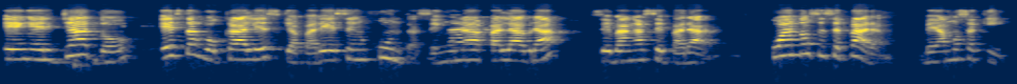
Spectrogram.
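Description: Slow, bright-voiced woman teaching grammar. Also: on the high side, muffled recording. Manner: patient, repeats points for pupils. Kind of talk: online grammar lesson. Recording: echoey room.

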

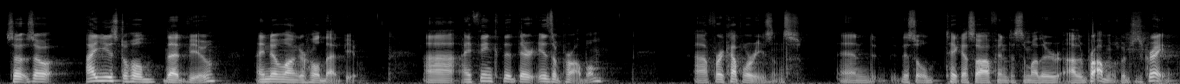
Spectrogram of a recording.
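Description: A man's voice: lowish voice, expressive, normal speed, gravelly. A man in his thirties, co-hosting a podcast in casual debate, reasoning thoughtfully in steps with frequent restarts, on a lapel mic in a studio lounge. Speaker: podcast co-host. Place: studio lounge set with armchairs.

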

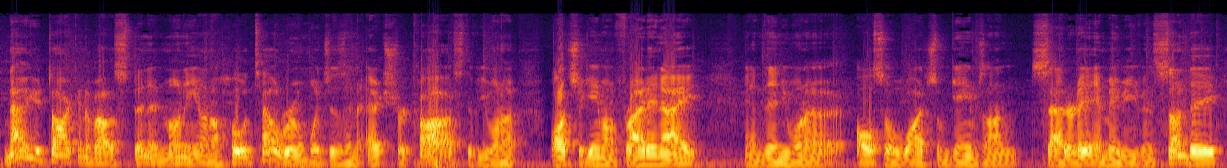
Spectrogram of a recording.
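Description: A middle-aged Californian man with an American accent narrates a casual vlog to camera from his camper van and parking lots, explaining things in a plain, repetitive way. His voice sits low at a moderate pace. He holds the phone at arm's length, making a noisy handheld recording with vehicle and outdoor ambience.

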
